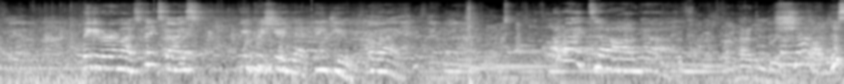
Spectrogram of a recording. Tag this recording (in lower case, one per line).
speech
music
